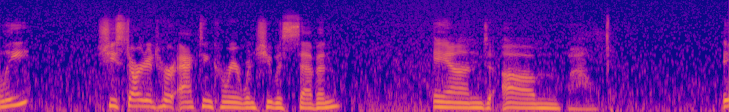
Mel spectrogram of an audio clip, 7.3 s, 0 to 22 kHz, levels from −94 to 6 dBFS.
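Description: A speech recording with overdone noise removal throughout, where a noise reduction stage was set far too aggressively for the amount of noise in the original. It pulls individual frequency bands down hard or shuts them off whenever they sit close to its noise estimate, and the softer parts of the speech get cut along with them. Between phrases the background collapses into near silence dotted with twinkling specks.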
